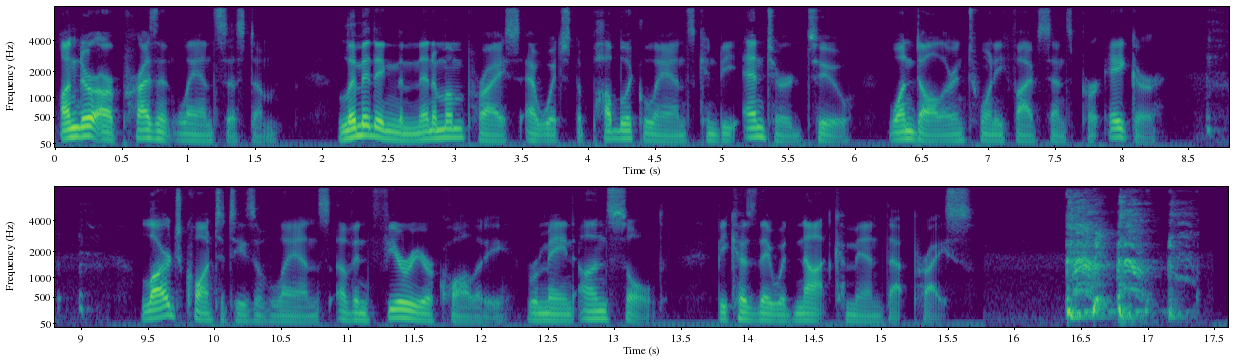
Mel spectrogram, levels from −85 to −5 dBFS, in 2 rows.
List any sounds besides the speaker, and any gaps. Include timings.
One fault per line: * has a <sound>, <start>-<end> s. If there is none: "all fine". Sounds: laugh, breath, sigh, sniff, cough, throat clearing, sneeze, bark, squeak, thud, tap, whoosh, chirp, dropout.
* has a cough, 8.6-9.2 s
* has a cough, 16.4-17.4 s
